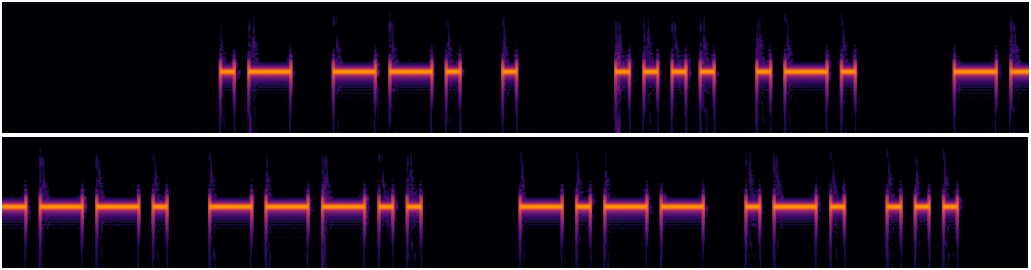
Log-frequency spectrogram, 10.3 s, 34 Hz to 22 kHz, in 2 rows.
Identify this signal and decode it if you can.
Morse code, heard as a keyed tone, about 17 wpm, 700 Hz. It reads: AGE HR 98 YRS
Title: K1USN SST QSO Practice 17wpm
